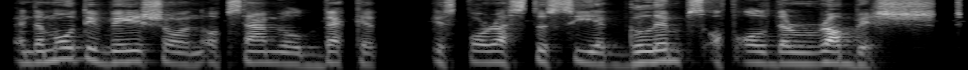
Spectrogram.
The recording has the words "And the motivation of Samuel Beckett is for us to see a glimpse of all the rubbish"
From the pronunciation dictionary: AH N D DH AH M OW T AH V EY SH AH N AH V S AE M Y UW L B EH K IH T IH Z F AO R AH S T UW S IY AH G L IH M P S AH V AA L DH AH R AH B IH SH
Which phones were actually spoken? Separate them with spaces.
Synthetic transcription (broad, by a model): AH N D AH M OW T AH V EY SH AH N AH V S AE M Y UW L B EH K IH T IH S F AO R AH S T UW S IY AH G L IH M P S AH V AA L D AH R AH B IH SH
